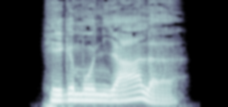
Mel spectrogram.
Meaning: inflection of hegemonial: 1. strong/mixed nominative/accusative feminine singular 2. strong nominative/accusative plural 3. weak nominative all-gender singular
- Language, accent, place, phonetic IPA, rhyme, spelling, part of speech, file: German, Germany, Berlin, [heɡemoˈni̯aːlə], -aːlə, hegemoniale, adjective, De-hegemoniale.ogg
